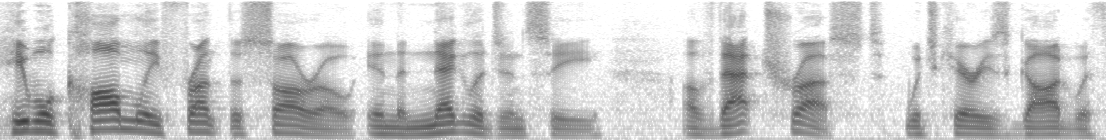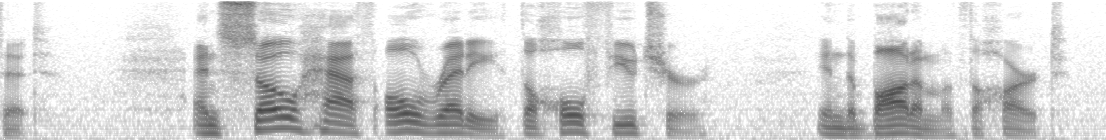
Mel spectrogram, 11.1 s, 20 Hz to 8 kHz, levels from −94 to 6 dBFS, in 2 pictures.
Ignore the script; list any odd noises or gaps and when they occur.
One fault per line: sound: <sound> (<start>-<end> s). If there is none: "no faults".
no faults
